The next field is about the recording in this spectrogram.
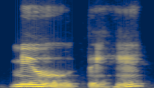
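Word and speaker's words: मिलते हैं: Ini dibaca Miltehe. Miltehe itu sampai ketemu lagi artinya ya. Miltehe ya sampai ketemu lagi gitu ya.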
